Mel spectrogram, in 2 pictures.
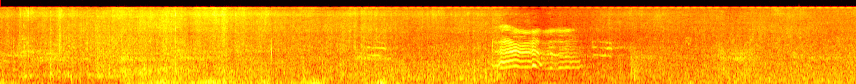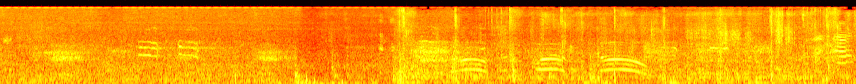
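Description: Steady hiss of a plastic sled sliding down crusty snow, with a child's high-pitched squeals about five seconds in and several more near the end.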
